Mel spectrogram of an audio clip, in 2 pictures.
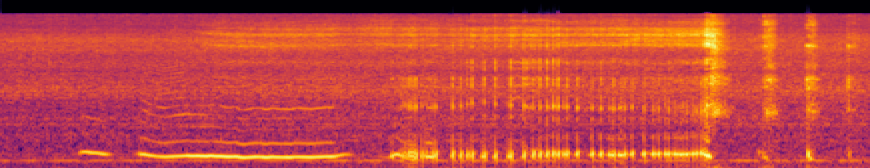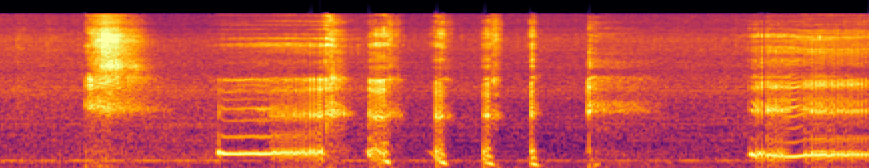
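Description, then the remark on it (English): A voice imitates the cartoon girl Tina Belcher crying: low, drawn-out moaning wails alternate with choppy, stuttering sobs and sharp gasping bursts, performed alone with no other talk. “That was my impression of Tina Belcher crying.”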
